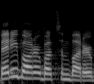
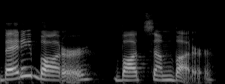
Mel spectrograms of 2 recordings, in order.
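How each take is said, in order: First: It is spoken very fast. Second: It is spoken slowly. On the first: "now really fast" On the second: "once slowly"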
